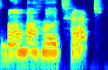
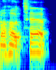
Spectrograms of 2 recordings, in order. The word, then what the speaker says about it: Bubba Ho-Tep: Is this Bubba Ho-Tep? But Bubba, how do you spell that?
